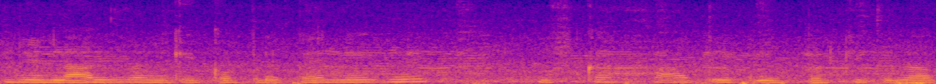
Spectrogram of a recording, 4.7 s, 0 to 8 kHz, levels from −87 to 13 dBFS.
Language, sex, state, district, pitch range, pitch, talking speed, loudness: Hindi, female, Haryana, Jhajjar, 195-210 Hz, 205 Hz, 165 wpm, -18 LUFS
